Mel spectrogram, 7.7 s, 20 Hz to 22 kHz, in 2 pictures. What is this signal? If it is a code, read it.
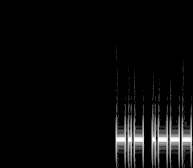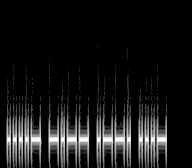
Morse code, heard as a keyed tone, about 20 wpm, 700 Hz. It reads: KJ4YPV
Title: USA Call Signs - 6 Characters - Repeated 3x - 20wpm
